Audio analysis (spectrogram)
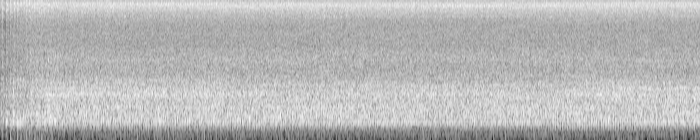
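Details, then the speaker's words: Victor mower, after rebalancing the blades (too many washers on one side of the plate) and a carburetor clean; starts easily and runs steady and even with no surging, misses or knocking, a healthy normal run. "Starts easy, runs really well. So I'll give you a listen now."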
